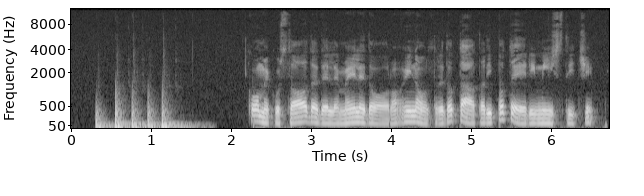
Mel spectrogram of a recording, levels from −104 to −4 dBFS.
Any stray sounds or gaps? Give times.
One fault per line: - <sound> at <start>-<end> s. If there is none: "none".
- thud at 0.3-1.9 s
